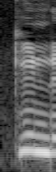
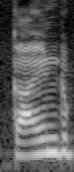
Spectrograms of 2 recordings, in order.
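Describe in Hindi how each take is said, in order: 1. स्वर छोटी 'i' ध्वनि है। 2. स्वर लंबी 'eye' ध्वनि है। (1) "किंड नहीं पढ़ना है" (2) "काइंड पढ़ना है"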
